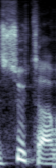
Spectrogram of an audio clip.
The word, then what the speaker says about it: Ceuta: I know that there's been reports of people in Ceuta, which I think is the correct pronunciation, as I've been told by James here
